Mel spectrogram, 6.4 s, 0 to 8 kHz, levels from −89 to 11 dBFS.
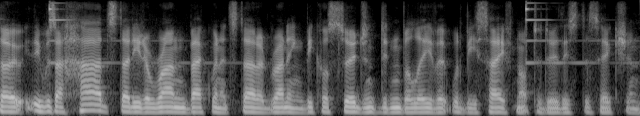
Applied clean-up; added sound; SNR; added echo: none; Chink, clink; 19 dB; none.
